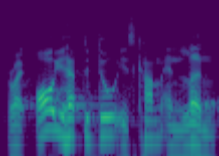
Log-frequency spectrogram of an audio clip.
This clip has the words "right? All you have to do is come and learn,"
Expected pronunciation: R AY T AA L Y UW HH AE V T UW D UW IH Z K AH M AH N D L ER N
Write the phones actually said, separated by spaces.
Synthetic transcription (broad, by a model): R AY T AA L Y UW HH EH F T UW D UW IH S K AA M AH N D L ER N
